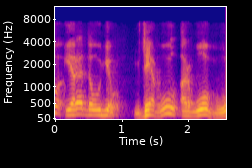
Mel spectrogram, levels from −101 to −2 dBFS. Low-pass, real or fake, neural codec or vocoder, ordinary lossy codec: 7.2 kHz; fake; codec, 16 kHz, 0.8 kbps, ZipCodec; MP3, 48 kbps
